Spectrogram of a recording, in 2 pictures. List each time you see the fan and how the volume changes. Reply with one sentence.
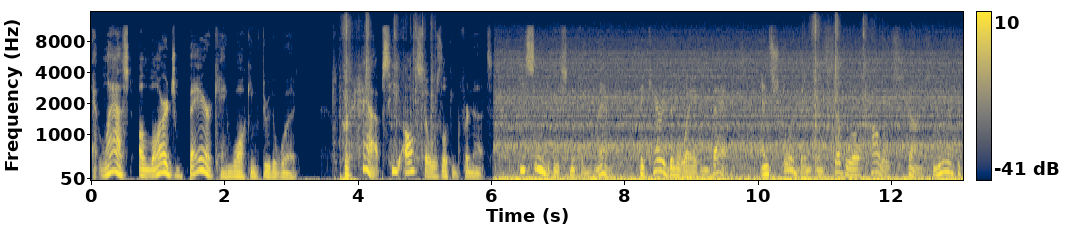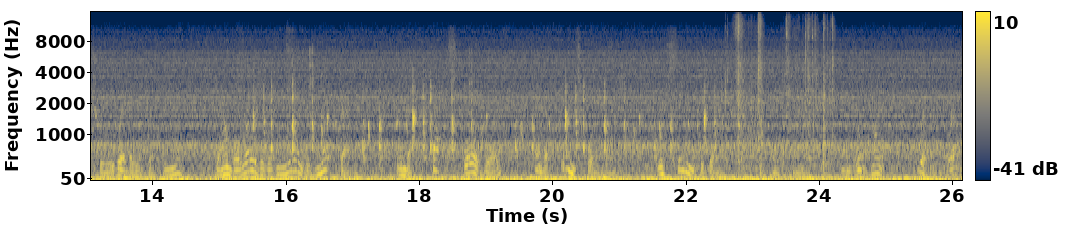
You can hear the fan from 6.0 to 26.1 s, at a steady volume.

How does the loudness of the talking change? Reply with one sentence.
The volume of the talking goes down.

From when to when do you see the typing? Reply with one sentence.
You can hear the typing from 15.5 to 22.6 s.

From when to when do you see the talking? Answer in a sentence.
You can hear the talking from 0.0 to 26.1 s.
